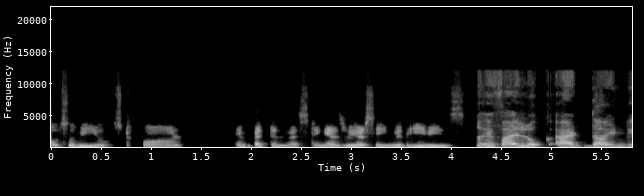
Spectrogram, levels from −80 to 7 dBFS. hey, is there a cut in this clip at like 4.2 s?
yes; 1 cut; at 4.2 s

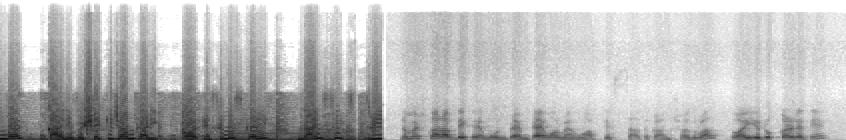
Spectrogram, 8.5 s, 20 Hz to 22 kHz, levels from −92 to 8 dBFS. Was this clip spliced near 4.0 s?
yes; 1 cut; at 4.0 s

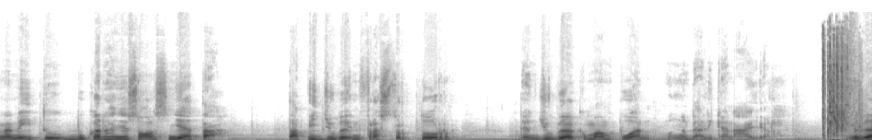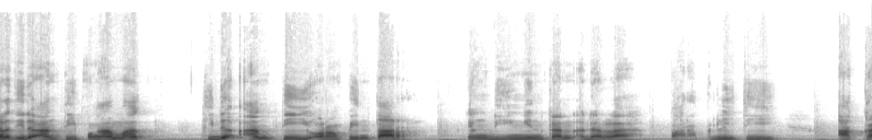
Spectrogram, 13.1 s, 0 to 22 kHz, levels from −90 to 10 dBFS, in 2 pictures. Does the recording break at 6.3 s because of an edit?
yes; 1 cut; at 6.3 s

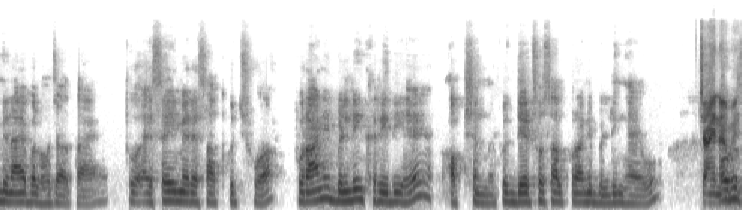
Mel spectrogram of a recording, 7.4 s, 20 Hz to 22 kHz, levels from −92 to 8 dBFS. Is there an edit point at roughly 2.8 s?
yes; 1 cut; at 2.8 s

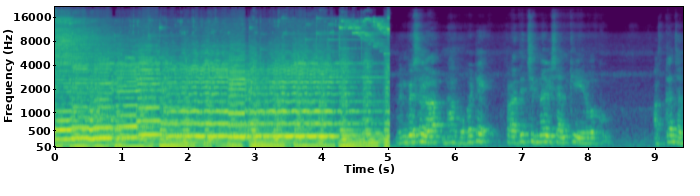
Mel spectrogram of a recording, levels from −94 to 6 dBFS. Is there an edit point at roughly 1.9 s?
no; 1 cut; at 5.2 s

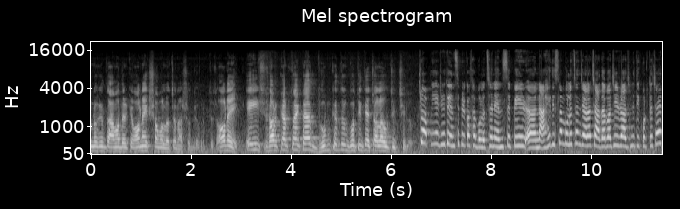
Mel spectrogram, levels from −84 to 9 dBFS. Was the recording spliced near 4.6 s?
no; 2 cuts; at 3.0 s, 6.5 s

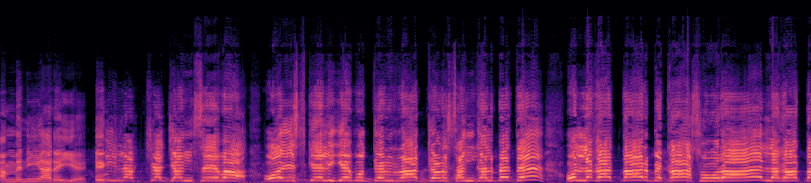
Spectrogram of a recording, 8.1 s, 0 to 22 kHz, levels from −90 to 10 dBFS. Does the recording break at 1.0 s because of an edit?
yes; 1 cut; at 1.0 s

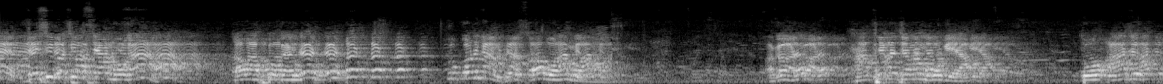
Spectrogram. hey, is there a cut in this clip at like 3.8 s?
no; 1 cut; at 6.2 s

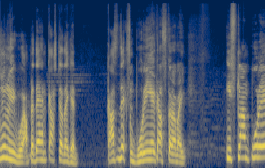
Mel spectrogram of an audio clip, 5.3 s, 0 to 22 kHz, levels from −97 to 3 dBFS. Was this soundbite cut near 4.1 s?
no; 1 cut; at 2.6 s

